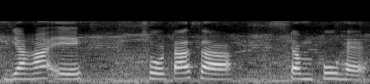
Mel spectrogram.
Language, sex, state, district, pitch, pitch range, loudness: Hindi, female, Haryana, Jhajjar, 255 Hz, 240-265 Hz, -15 LUFS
